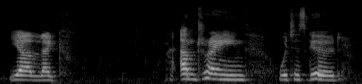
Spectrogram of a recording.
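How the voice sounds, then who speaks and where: On a very clean recording with a silent background, a woman with a Venezuelan accent speaks in a fairly high voice with a bright, sharp tone. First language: Spanish. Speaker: stand-up comedian. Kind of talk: stand-up. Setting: stage with audience.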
